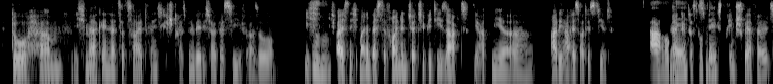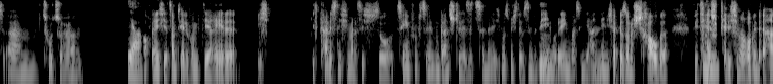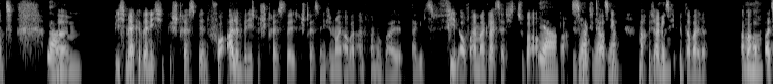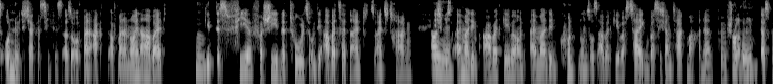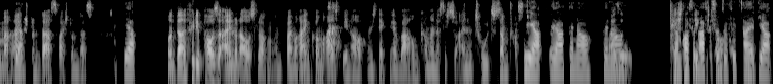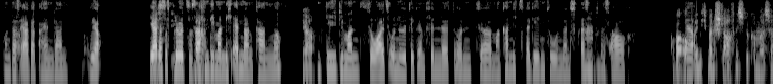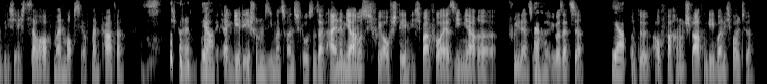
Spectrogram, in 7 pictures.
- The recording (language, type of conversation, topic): German, unstructured, Was machst du, wenn du dich gestresst fühlst?
- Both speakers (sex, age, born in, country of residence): female, 55-59, Germany, United States; male, 45-49, Germany, Germany
- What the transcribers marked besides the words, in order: laughing while speaking: "der"; tapping; other background noise; snort; other noise; chuckle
